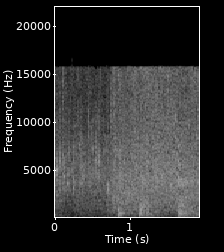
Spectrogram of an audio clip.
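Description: Scallion, ginger, garlic and spicy hotpot base hitting hot oil in a wok, a loud bright close-up sizzle that swells as more goes in, with no talking.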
